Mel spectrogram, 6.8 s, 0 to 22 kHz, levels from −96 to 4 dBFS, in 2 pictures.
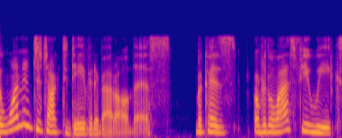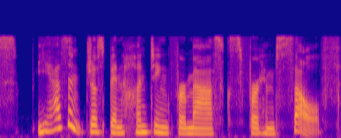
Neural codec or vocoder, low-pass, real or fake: codec, 16 kHz, 16 kbps, FunCodec, trained on LibriTTS, 50 frames a second; 7.2 kHz; fake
